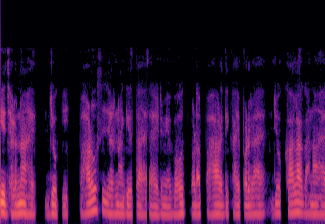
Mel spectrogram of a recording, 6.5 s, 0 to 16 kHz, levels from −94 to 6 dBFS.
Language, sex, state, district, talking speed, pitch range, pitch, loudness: Hindi, male, Bihar, Begusarai, 210 wpm, 110-120 Hz, 110 Hz, -33 LUFS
